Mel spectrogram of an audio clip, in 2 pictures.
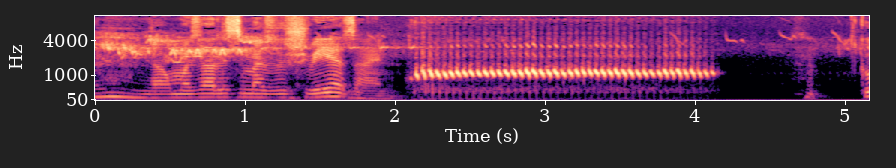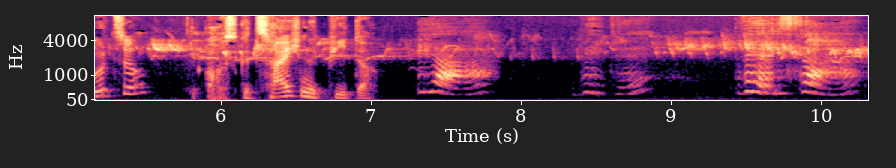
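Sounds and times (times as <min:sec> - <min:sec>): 
speech: 0:00.4 - 0:02.1, 0:05.2 - 0:07.6
trilling human whistle: 0:02.1 - 0:04.2.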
